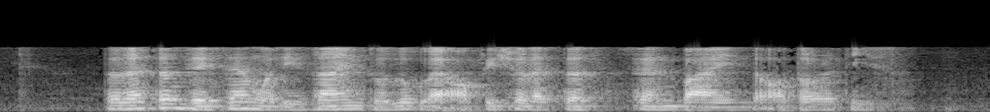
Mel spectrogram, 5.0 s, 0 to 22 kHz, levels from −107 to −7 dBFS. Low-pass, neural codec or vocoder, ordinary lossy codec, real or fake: 7.2 kHz; none; AAC, 16 kbps; real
